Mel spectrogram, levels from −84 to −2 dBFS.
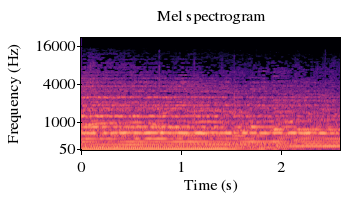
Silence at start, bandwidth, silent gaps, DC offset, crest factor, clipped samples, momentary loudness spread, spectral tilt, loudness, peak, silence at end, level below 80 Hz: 0 s; 12.5 kHz; none; under 0.1%; 12 dB; under 0.1%; 2 LU; -6.5 dB/octave; -19 LUFS; -6 dBFS; 0 s; -26 dBFS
